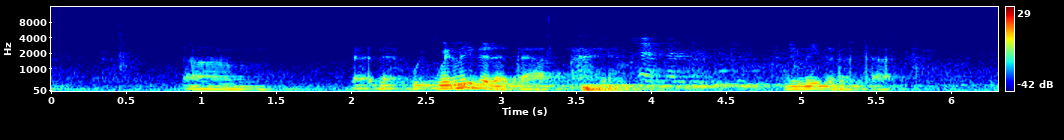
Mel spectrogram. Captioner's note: all chuckling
